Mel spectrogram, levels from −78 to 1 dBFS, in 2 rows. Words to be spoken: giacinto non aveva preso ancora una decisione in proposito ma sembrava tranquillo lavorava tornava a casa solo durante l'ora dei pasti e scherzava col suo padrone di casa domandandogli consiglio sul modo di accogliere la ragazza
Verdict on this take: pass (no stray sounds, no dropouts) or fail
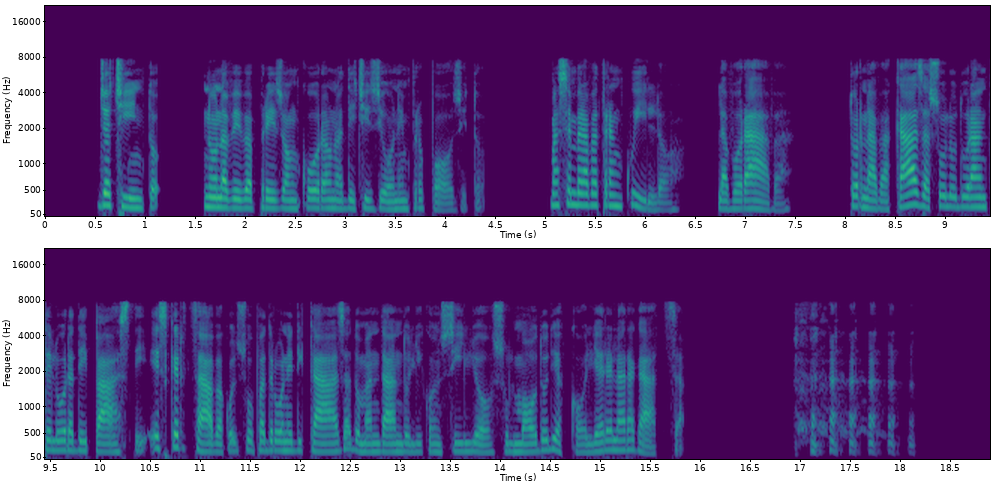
fail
